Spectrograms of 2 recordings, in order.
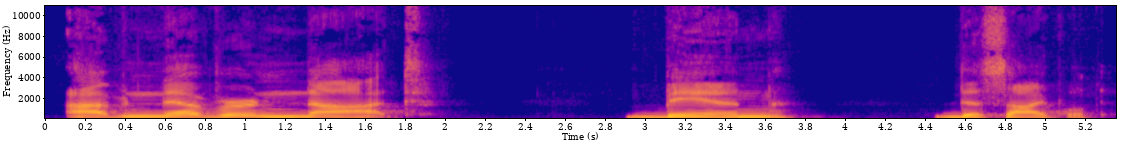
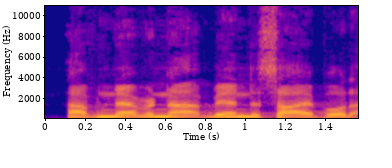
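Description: First: "I've never not been discipled" drawn out slowly, "never" stressed and every word separated by a pause. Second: "I've never not been discipled" in one flowing phrase, a light stress on "never". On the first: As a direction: linger on each word, lean on "never". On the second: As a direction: say it straight through, tapping "never". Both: Shown as a demonstration.

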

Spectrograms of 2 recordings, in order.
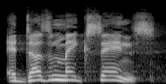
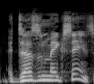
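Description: First: "It doesn't make sense" drawn out slowly, leaning on "doesn't"; slow emphasis. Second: Said in the usual way. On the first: Shown as a demonstration. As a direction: land each word slowly for the crowd. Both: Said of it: "I want to emphasize that part".

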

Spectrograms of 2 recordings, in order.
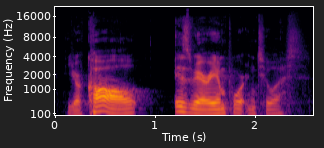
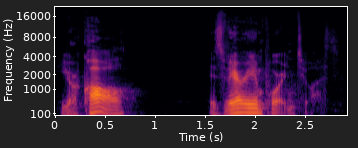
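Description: First: Said in the usual way. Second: Imitating a recorded phone line voice, smooth and fast; automated phone voice. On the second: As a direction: put on the polite canned voice of a hotline recording. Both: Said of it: "the voice on the other line assures you".

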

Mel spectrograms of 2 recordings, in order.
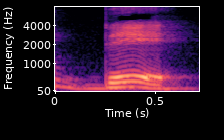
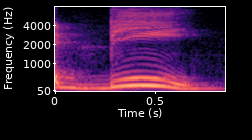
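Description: First: "B" as a short "beh"; correct vowel BI. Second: "B" as a long tense "bee"; wrong vowel BI. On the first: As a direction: say "B" slowly with a lax eh-like vowel. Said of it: "e sim B". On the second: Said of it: "Não é B". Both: Shown as a demonstration.

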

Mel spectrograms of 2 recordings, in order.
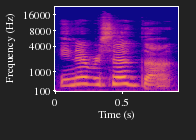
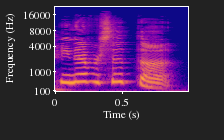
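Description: First: "said" pushed as the key word; stress on SAID. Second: "He" hit high and loud, the rest falling; stress on HE. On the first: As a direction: put the weight on "said" instead of "He". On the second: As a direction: lean hard on "He" to correct. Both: Shown as a demonstration.

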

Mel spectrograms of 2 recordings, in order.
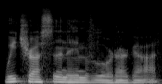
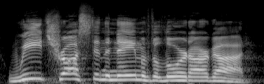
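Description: First: Quiet fast restatement. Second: Proclaiming creed. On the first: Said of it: "repeated creed quietly". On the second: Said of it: "repeated creed". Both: Real, not acted.

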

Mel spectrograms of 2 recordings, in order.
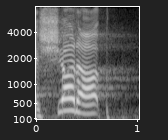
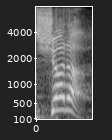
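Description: First: A sharp command to silence the demon; stern rebuke. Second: High, blunt "Shut up"; sharp rebuke. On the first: Acted. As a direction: bark "Shut up" at the demon. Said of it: "Jesus told this guy". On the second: Shown as a demonstration. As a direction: snap "Shut up" as a stern rebuke. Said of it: "What he said was, "Shut up".

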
